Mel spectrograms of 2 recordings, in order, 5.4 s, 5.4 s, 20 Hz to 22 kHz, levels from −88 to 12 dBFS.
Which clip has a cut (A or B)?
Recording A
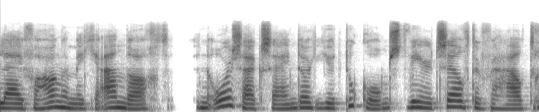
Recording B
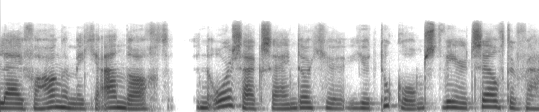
A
